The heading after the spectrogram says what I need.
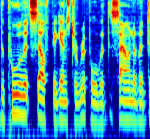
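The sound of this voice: This is an unforced reading voice with ordinary pitch variation.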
